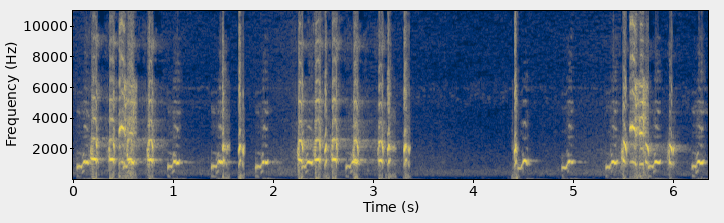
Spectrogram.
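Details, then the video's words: White-breasted waterhen heard at night: bursts of raucous, honking croaks separated by a clear silent gap near the middle, then more scattered rough grunts. "ruak ruak mandar batu mp3 2 suara burung malam hari"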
